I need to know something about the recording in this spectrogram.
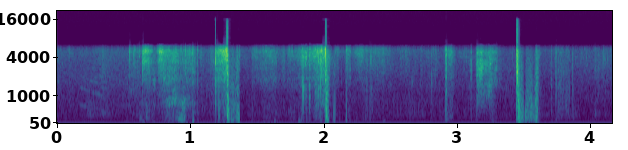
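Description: Clear plastic packaging around a toy bird crinkling and crackling as it is handled, in a handful of sharp crackles with softer rustling between them.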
